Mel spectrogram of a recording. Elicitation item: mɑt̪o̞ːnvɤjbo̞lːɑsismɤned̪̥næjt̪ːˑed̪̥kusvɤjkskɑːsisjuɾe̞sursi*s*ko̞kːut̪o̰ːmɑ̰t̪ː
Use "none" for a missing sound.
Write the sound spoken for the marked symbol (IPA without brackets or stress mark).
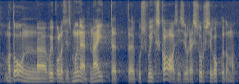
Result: none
